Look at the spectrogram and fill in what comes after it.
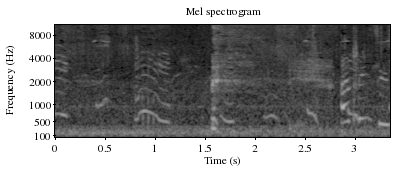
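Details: Pup crying beside a culvert it is eager to poke its head into, giving many short wavering, whistled whines that bend up and down, mixed with human voices and a few sharp knocks.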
